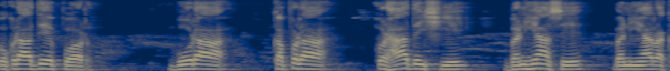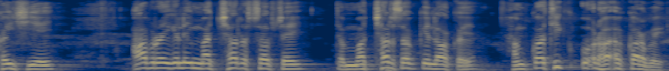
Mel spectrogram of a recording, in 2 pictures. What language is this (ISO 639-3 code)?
mai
